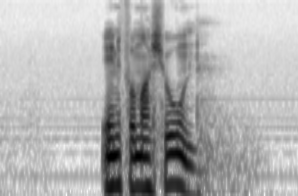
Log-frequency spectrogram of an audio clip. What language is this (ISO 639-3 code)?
nor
